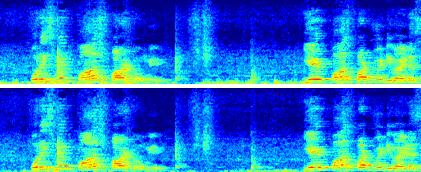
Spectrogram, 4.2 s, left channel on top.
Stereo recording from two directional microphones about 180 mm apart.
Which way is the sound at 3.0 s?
25° left (ahead or behind).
